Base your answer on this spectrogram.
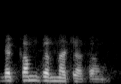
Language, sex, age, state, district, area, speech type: Urdu, male, 45-60, Delhi, North East Delhi, urban, conversation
